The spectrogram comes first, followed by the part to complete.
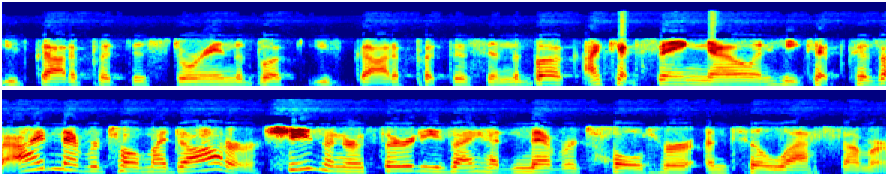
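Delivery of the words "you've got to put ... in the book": plain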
